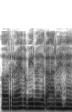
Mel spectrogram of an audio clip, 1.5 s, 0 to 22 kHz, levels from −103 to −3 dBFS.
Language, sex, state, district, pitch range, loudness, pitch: Hindi, male, Jharkhand, Garhwa, 145-150 Hz, -12 LUFS, 145 Hz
